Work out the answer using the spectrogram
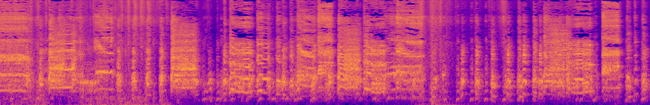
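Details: Chickens on a farm, including laying egg noise: dense overlapping squawks, clucks and chirps from several birds, loud and continuous with short pauses, steady farmyard chatter.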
